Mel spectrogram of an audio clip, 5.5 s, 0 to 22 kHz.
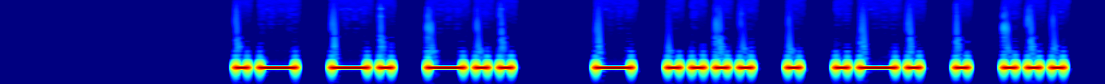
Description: Morse code, heard as a keyed tone, about 20 wpm, 700 Hz. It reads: AND THERES
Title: Sets of 8 Words - 20wpm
